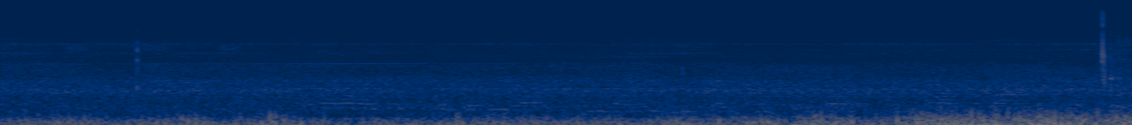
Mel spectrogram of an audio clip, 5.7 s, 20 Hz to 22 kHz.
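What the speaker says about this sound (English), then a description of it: "The A340 in the old livery is kind of nice to see. There it is, in from Frankfurt." An Airbus A340 arriving from Frankfurt at DFW airport produces a steady, distant low engine rumble. The roar is faint and broad and swells slightly toward the end.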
